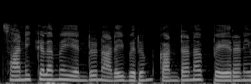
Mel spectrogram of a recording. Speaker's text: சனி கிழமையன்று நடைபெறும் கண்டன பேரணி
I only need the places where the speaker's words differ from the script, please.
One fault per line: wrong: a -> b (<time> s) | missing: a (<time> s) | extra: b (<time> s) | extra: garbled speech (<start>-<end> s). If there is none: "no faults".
no faults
